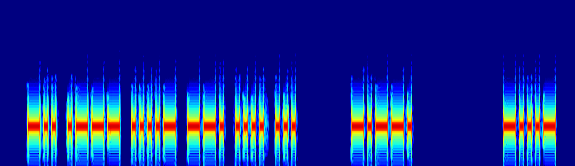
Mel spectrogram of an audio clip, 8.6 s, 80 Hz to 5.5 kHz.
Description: Morse code, heard as a keyed tone, about 20 wpm, 700 Hz. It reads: DJ4GHS <KN> <BT>
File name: UK MASTER QSOs TRAINING / 20WPM / UK MASTER QSOs 0018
